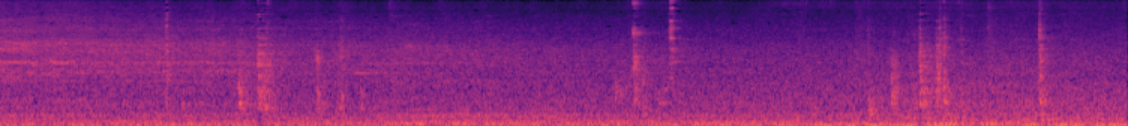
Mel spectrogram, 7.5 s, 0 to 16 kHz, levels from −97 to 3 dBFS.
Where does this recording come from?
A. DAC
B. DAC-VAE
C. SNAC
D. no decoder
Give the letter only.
D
